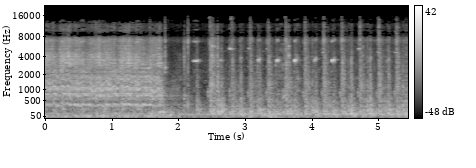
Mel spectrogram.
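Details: Old Ford Bronco in winter (December 2022), cold-blooded and hard starting: a rough rush, then slow, uneven cranking about three per second that never catches. Hard cold start with long cranking.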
